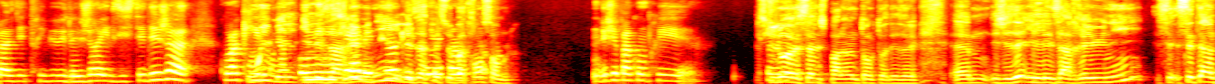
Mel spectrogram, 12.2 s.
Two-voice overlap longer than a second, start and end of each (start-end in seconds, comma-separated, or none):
2.5-4.9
